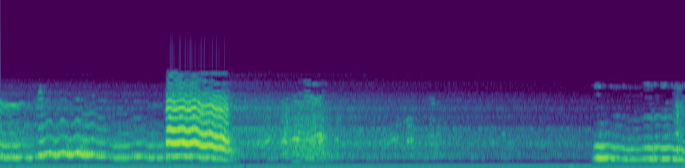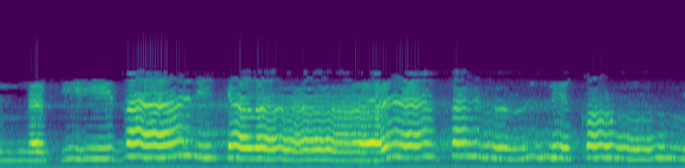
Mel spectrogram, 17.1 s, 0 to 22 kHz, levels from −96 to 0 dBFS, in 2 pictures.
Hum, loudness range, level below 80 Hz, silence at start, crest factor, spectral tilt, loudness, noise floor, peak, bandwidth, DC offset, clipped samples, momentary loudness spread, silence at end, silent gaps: none; 17 LU; -46 dBFS; 0 s; 16 dB; -9 dB/octave; -18 LUFS; -47 dBFS; -4 dBFS; 3.9 kHz; under 0.1%; under 0.1%; 18 LU; 0 s; none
